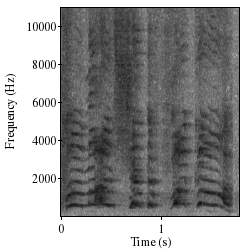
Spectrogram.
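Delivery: high, loud outburst at the inner voices; frustrated scream. Acted. Reader silences the voices in her head, frustrated scream. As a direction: scream it, fed up with the arguing. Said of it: "I'm screaming".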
